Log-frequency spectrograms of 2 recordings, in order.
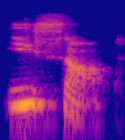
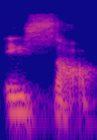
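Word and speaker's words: Aesop: up and the way you pronounced that is ESOP it's not pronounced asop it's ESOP so this is a retelling of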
